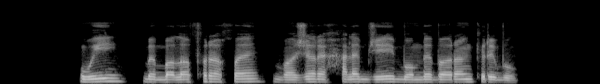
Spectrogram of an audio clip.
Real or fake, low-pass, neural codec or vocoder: real; 7.2 kHz; none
